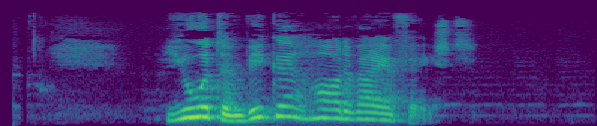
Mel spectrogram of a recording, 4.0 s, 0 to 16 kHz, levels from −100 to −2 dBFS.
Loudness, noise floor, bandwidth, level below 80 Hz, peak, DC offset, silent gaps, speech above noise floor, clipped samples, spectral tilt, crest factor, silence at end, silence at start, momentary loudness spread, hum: -26 LUFS; -74 dBFS; 10.5 kHz; -84 dBFS; -10 dBFS; under 0.1%; none; 48 dB; under 0.1%; -6.5 dB/octave; 18 dB; 1 s; 1.1 s; 22 LU; none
